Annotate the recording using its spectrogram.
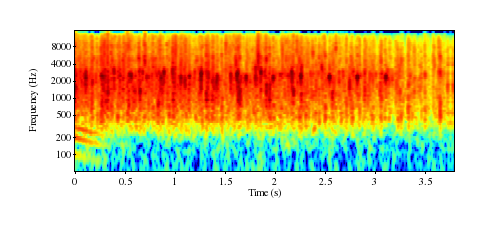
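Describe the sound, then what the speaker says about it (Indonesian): A crowd applauds steadily, dense clapping at full strength throughout, tapering slightly toward the end. "Sekali lagi boleh tepuk tangan"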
